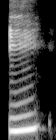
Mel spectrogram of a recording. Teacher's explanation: don't stretch it because of the simple kasra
